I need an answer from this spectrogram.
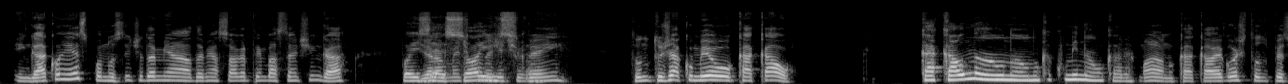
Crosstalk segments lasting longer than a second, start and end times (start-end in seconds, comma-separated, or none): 4.1-5.5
